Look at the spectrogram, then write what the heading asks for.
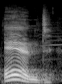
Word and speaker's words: and: frase, é a palavra and. Todo mundo fala and. Dentro de uma frase, o and quase não sai.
